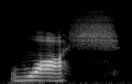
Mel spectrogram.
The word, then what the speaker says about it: wash: thing we learned is remember the ah can sound like ah in the word it makes this kind of sound wash or squash so remember we learned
